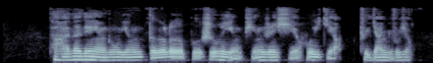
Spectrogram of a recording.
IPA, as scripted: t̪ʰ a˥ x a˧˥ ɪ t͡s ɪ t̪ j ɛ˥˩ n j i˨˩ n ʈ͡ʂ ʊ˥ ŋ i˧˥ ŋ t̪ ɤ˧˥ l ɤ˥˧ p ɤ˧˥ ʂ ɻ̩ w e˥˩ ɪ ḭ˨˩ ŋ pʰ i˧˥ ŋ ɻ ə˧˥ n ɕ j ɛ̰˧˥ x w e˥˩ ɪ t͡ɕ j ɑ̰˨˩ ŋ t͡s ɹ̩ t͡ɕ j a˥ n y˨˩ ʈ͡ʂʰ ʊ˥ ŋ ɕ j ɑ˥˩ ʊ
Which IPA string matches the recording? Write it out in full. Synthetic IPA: t̪ʰ a˥ x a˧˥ ɪ t͡s ɪ t̪ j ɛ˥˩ n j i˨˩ ŋ ʈ͡ʂ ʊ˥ ŋ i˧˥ ŋ t̪ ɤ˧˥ l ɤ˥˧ p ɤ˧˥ ʂ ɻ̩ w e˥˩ ɪ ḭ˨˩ ŋ pʰ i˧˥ ŋ ɻ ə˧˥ n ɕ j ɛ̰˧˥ x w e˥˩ ɪ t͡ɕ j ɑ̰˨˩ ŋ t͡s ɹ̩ t͡ɕ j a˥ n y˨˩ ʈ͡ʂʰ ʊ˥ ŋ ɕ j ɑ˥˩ ʊ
